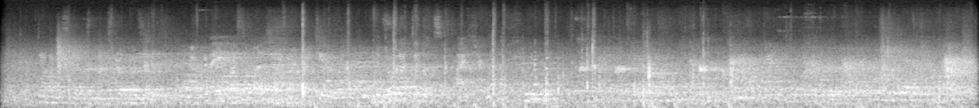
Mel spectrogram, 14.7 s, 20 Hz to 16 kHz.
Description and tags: br mus tk3 steps 2f
Footsteps on the great staircases of the British Museum in London. There are voices and lots of natural reverb due to the vast size and hard surfaces. There is also a general background noise from ventilation and heating systems. Minidisc recording May 2008.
